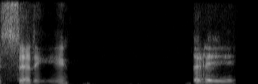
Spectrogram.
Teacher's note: we kind of say the T kind of like a D, using that flap T, we would say instead of city, we would say city.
